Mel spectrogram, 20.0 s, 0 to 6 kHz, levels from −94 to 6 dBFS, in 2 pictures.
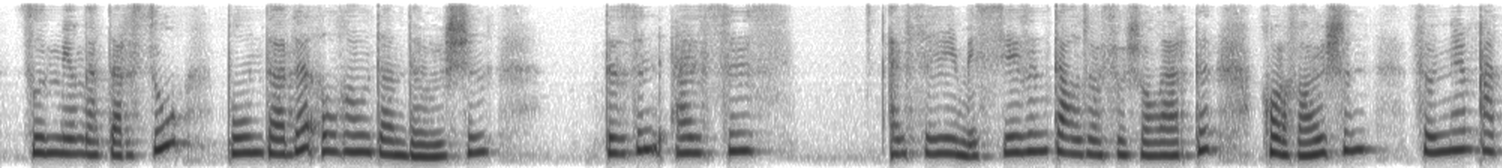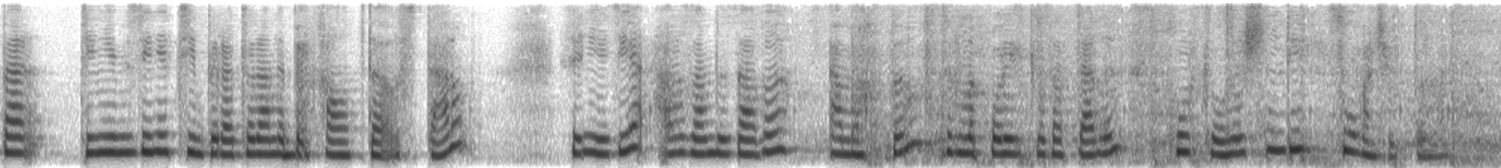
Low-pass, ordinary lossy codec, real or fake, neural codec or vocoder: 5.4 kHz; none; fake; codec, 16 kHz, 1.1 kbps, Voila-Tokenizer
